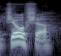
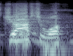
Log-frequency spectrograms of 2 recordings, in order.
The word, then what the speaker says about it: Joshua: Hey, Josha. Josh? What the... Wait, what the... we'll be right back, folks. Alright, you found out how to pronounce that name. It's Joshua.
